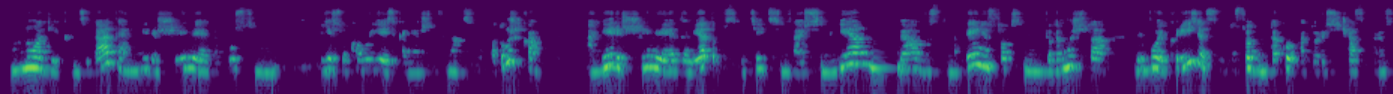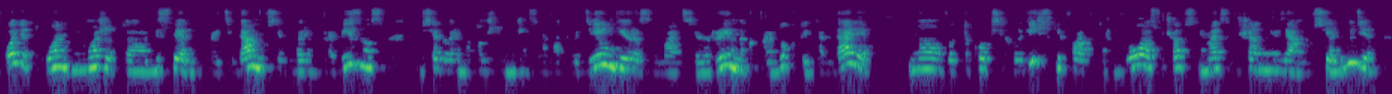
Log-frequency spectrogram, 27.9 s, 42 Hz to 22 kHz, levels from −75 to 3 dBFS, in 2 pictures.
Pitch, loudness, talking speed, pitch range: 220 Hz, -29 LUFS, 155 wpm, 190-245 Hz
